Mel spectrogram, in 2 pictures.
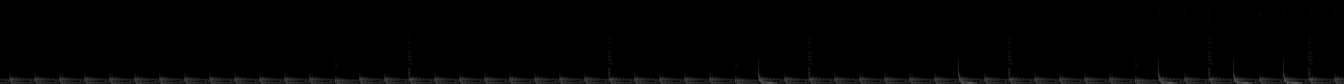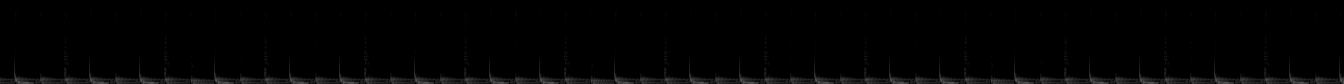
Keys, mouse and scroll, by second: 0.0 middle click, 0.2-0.5 scroll up 2, 0.8 shift+middle click, 1.2 3, 1.8 click, 2.6 shift+click, 2.8 shift+middle click, 3.6 1, 3.9 click, 5.2 middle click, 6.3 middle click, 6.6 g, 7.8 click, 8.3 middle click, 8.7 click, 10.5 middle click, 10.7 g, 11.7 click, 12.5 middle click, 13.3 middle click, 13.4 g, 14.0 click, 14.5 middle click, 14.6 middle click, 14.8 scroll, 15.0 click, 15.3 g, 15.8 click, 16.7-17.1 scroll, 17.2 middle click, 17.3-18.1 scroll, 18.6 middle click, 19.2 middle click, 19.8 middle click, 20.5 middle click, 21.1 3, 21.7 scroll down 6, 24.0 scroll, 25.6 alt+middle click, 26.3 alt+middle click, 26.4 middle click, 26.4 scroll up 4, 26.7 scroll down 4.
